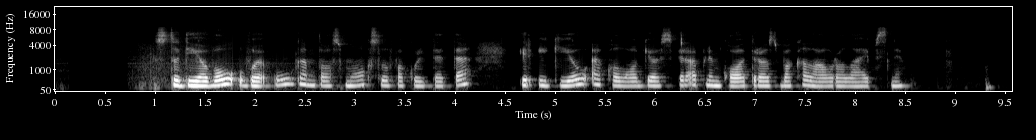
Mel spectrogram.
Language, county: Lithuanian, Kaunas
